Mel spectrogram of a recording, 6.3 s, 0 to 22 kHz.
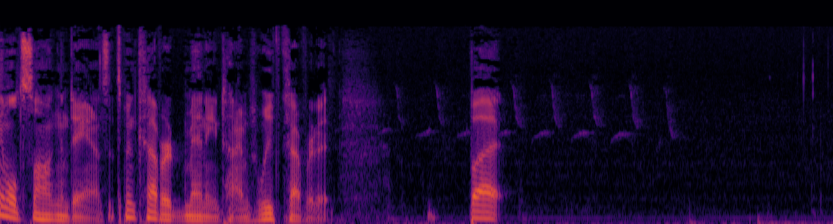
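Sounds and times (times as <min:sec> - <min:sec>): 
speech: 0:00.0 - 0:02.8, 0:03.5 - 0:03.9
small bird chirping high tweets: 0:02.7 - 0:05.3.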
